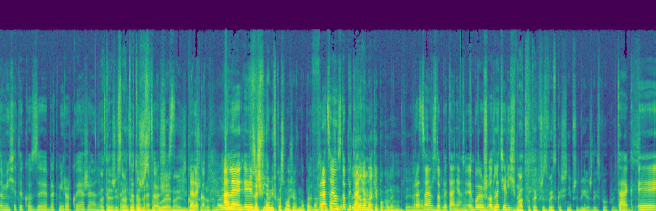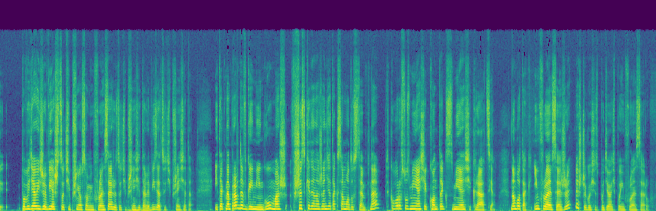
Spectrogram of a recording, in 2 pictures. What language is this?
Polish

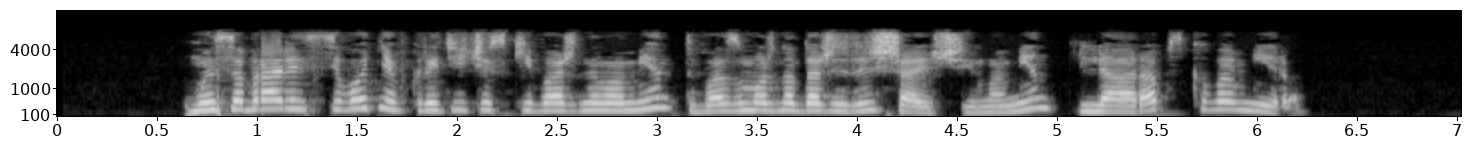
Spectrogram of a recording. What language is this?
Russian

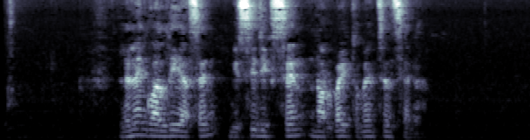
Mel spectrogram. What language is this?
Basque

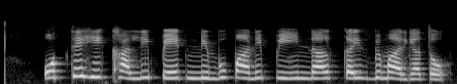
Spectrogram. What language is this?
Punjabi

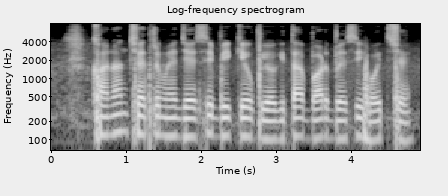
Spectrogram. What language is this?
Maithili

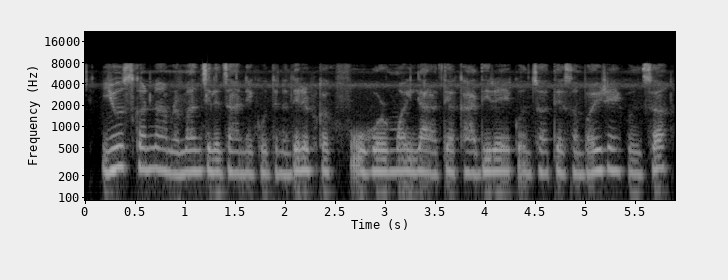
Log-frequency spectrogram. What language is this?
Nepali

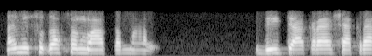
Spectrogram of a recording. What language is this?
Kashmiri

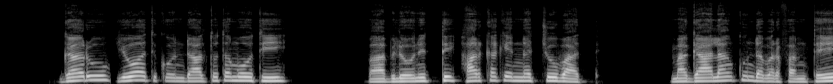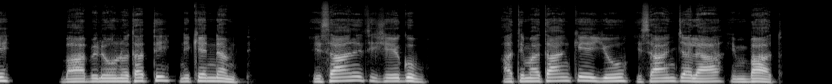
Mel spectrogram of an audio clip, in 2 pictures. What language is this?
Oromo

